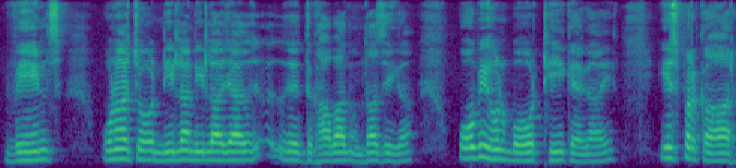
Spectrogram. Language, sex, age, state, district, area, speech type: Punjabi, male, 60+, Punjab, Rupnagar, rural, spontaneous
